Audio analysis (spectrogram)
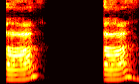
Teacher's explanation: Second tone উপরে উঠবে এটা। আ আ দুইটা আলাদা হচ্ছে না।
